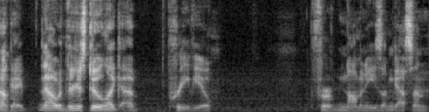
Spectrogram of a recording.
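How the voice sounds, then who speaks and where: A man's fairly slow delivery with very wide pitch swings. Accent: American. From New Jersey, US. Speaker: streamer. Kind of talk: live-stream reaction commentary. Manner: casual, conversational.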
